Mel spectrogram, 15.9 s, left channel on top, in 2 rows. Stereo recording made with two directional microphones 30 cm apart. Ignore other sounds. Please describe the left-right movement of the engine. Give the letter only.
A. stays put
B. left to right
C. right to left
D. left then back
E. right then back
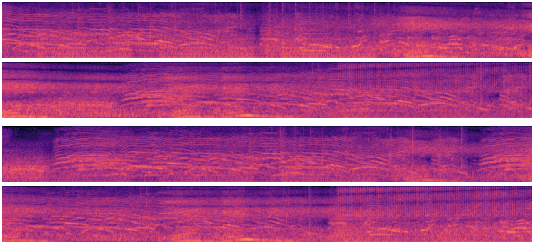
B.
